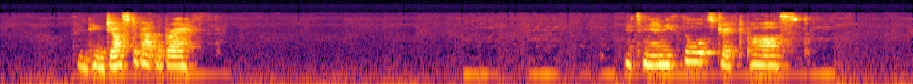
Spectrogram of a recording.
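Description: A young woman speaks calmly and softly through a microphone, pausing between phrases.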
